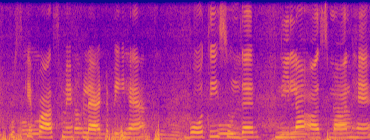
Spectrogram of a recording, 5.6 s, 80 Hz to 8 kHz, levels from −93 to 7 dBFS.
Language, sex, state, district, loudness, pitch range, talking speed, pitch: Hindi, female, Haryana, Jhajjar, -16 LUFS, 170-270 Hz, 130 wpm, 255 Hz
